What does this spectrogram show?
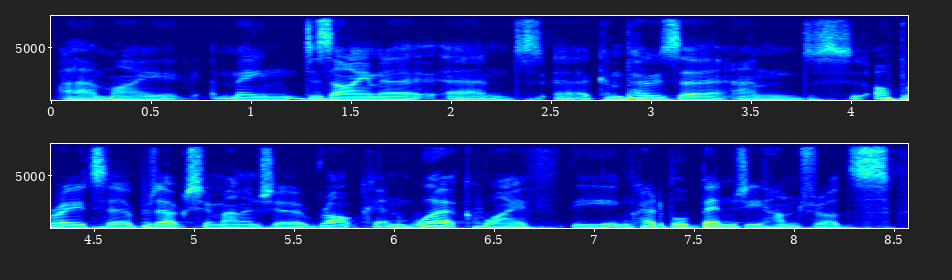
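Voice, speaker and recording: A woman speaking live at an awards ceremony, halting, flustered and self-deprecating as she gives an informal thank-you speech. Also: extremely low pitch, steady tone, dark tone, in a large hall. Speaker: writer-performer accepting an award.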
